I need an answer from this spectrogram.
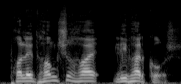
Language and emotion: Bengali, neutral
